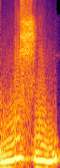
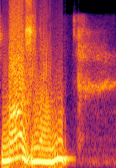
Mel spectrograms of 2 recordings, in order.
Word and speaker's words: Muslim: The same can be said about the word Muslim itself. Sometimes we heard the term is pronounced Muslim, and the Muslim is a French, again, a Franco appellation to the language.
